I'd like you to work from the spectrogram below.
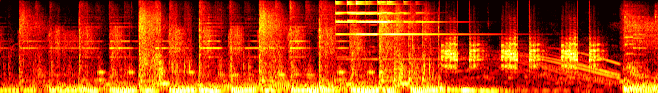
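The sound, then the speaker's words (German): A small bell above a shop door rings with a bright, high jingle midway through, its tones ringing on briefly over a dense, busy background of clattering noise. “Als die kleine Glocke über der Tür in einem hohen Ton wimmelte, wandte er sich möglichst unauffällig um.”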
